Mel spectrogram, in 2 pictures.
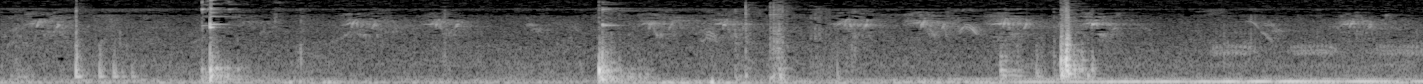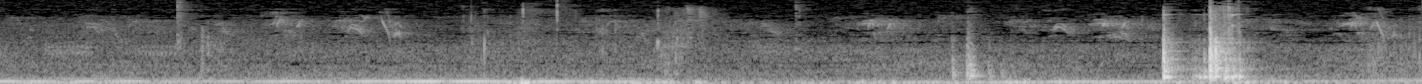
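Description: Metal pieces clunk onto a plastic scale.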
